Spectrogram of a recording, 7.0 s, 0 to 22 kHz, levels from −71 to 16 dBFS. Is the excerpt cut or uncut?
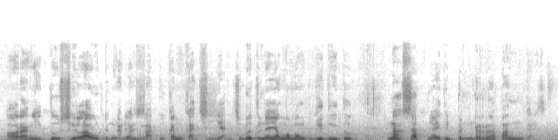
cut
